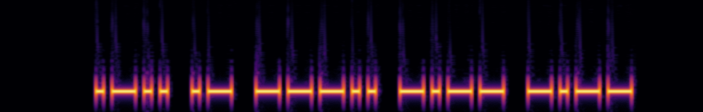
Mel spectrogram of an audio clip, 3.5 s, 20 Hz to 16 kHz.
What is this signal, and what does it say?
Morse code, heard as a keyed tone, about 32 wpm, 700 Hz. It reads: LA8YY
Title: DXCC-100 Call Signs - 5 Characters - Repeated 3x - 30wpm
